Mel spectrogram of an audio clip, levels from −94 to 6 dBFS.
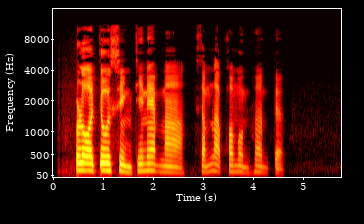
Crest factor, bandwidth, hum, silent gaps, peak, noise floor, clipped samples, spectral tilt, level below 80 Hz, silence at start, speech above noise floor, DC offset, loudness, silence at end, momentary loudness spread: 22 dB; 11.5 kHz; none; none; 0 dBFS; -75 dBFS; under 0.1%; -5 dB/octave; -70 dBFS; 0.45 s; 55 dB; under 0.1%; -20 LUFS; 1.2 s; 20 LU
